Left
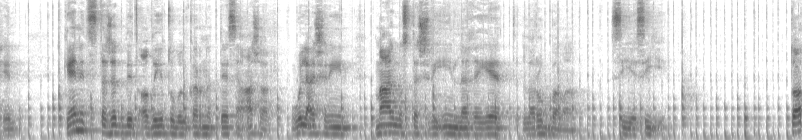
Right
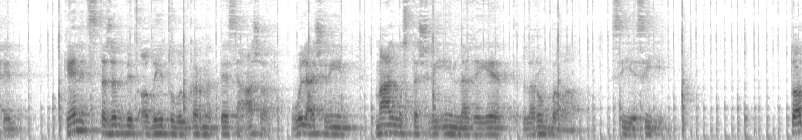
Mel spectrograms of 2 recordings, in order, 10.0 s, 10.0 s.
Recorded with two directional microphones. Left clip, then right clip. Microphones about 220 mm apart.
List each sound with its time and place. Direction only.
0.6 s speech: 35° left (ahead or behind)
